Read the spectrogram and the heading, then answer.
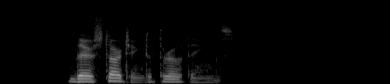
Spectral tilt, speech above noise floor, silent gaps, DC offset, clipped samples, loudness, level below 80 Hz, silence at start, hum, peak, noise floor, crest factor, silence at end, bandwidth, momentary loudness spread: -6 dB/octave; over 51 dB; none; under 0.1%; under 0.1%; -38 LUFS; -82 dBFS; 0.7 s; none; -18 dBFS; under -90 dBFS; 24 dB; 1.6 s; 13.5 kHz; 19 LU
